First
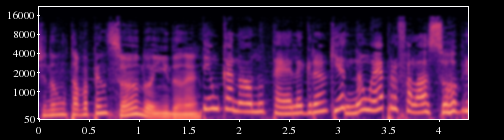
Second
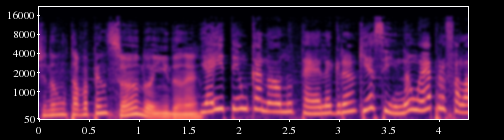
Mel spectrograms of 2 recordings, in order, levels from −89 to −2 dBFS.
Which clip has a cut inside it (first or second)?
first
